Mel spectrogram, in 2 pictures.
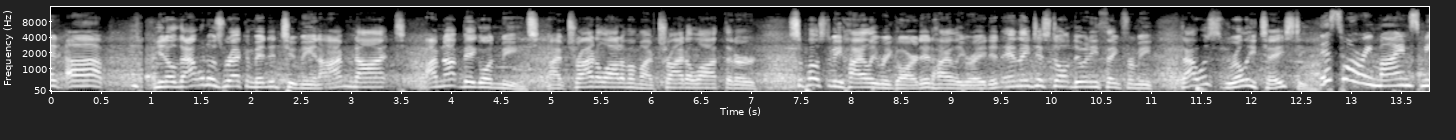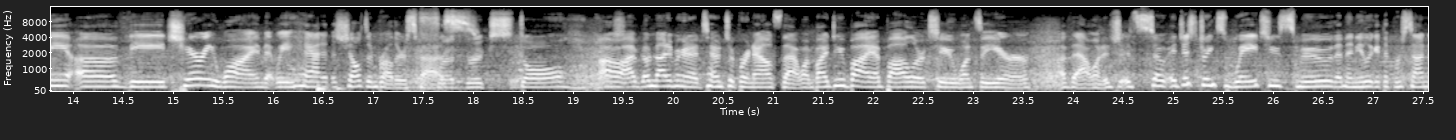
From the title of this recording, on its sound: Live from The Juice Strikes Back Beer Fest!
